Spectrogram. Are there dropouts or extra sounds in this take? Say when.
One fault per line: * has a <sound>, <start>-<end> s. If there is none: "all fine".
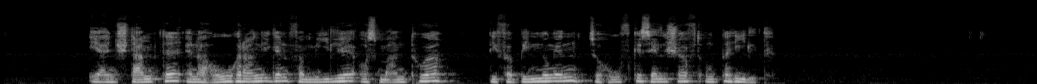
all fine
